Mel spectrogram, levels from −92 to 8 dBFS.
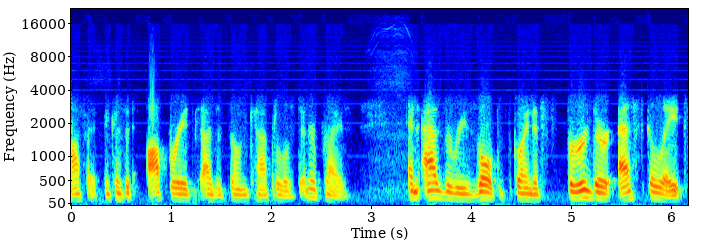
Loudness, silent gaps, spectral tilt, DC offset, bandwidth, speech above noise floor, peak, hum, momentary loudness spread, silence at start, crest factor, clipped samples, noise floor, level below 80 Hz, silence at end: -17 LUFS; none; -8.5 dB/octave; under 0.1%; 7.4 kHz; 34 dB; 0 dBFS; none; 9 LU; 0 s; 16 dB; under 0.1%; -50 dBFS; -66 dBFS; 0.1 s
